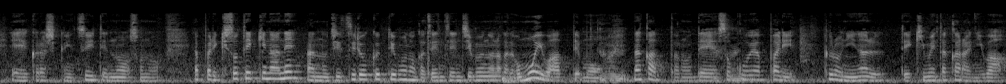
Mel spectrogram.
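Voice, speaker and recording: A woman talks at a very fast pace with lively intonation and medium pitch. Audible room echo and noticeable background noise surround her voice. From Niigata, Japan. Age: 20s. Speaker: flutist. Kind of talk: interview.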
